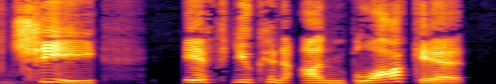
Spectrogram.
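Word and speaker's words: qi: so they believe that this life force which we pronounce Chi if you can unblock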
